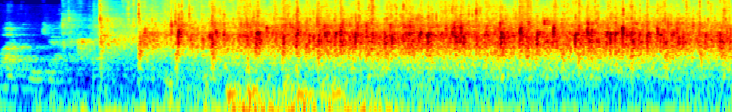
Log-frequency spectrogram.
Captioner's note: audience applauding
